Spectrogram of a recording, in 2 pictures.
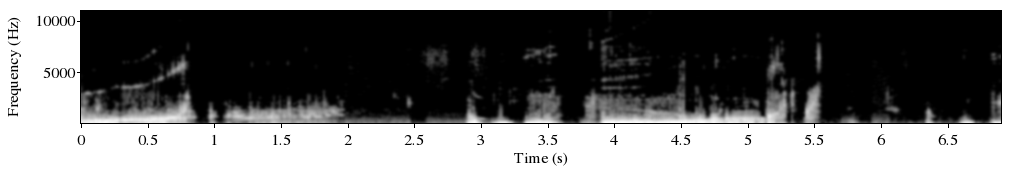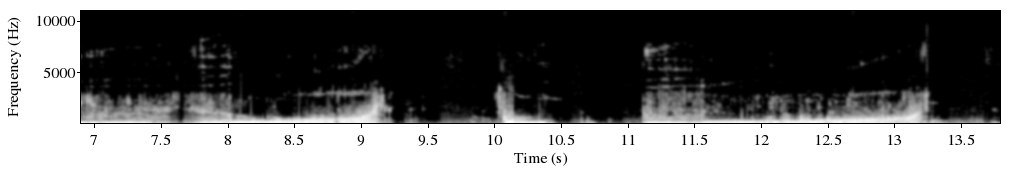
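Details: Girl's loud stomach growling: long, low gurgling rumbles rising in pitch in several drawn-out runs with gaps.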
